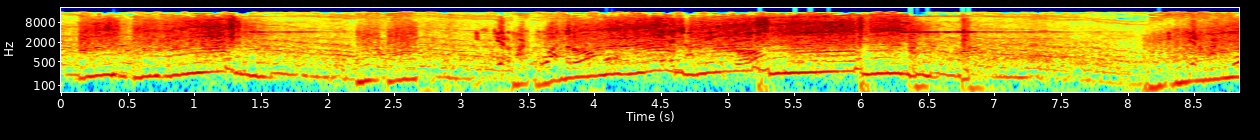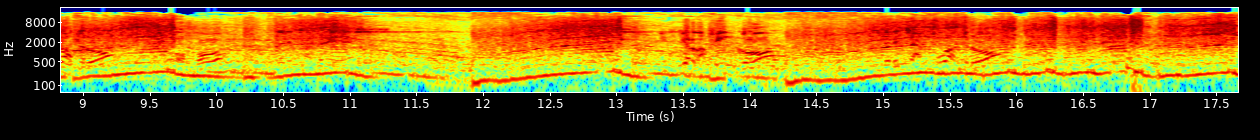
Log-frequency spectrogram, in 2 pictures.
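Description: Tyres squeal on tarmac through tight bends.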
